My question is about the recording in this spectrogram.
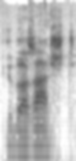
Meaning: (verb) past participle of überraschen; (adjective) surprised; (verb) inflection of überraschen: 1. third-person singular present 2. second-person plural present 3. plural imperative
- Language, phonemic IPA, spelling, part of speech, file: German, /yːbɐˈʁaʃt/, überrascht, verb / adjective, De-überrascht.ogg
